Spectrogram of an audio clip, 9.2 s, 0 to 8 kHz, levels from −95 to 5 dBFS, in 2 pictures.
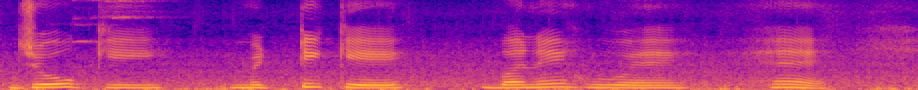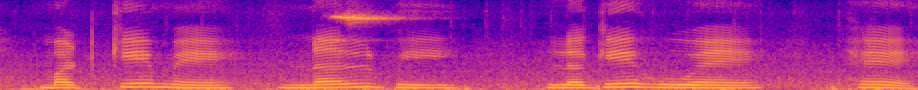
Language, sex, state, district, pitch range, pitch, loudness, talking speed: Hindi, female, Madhya Pradesh, Dhar, 235-265 Hz, 245 Hz, -14 LUFS, 90 wpm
